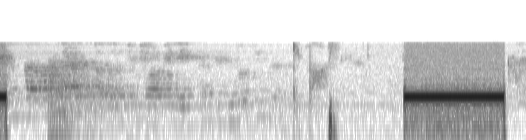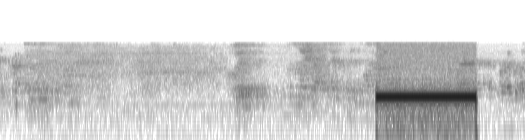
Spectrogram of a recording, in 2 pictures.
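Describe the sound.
A telephone busy tone sounds after a dropped call: two long, steady, mid-pitched tones of about a second each, separated by quiet stretches of faint murmured voices.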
